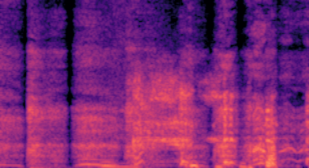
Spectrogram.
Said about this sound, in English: I don't think anyone likes to hear ourselves breathing like that. The reality was awful.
